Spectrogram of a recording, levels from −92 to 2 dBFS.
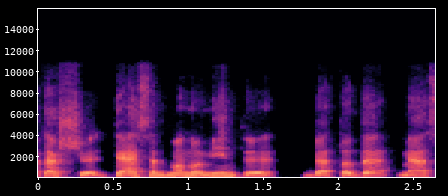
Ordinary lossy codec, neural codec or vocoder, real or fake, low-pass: AAC, 96 kbps; none; real; 10.8 kHz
